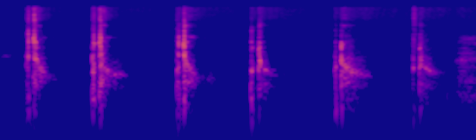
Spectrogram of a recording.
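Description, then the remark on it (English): A ping pong ball clacks back and forth off the paddles and the table in a steady rally, six crisp hollow taps about evenly spaced, fairly loud, with no talking. “I could hear, you know, you know, I could hear the ball going off one of the paddles, hitting the table, coming back, same same noise.”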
